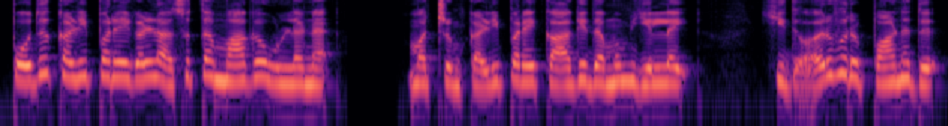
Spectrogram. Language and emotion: Tamil, disgusted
